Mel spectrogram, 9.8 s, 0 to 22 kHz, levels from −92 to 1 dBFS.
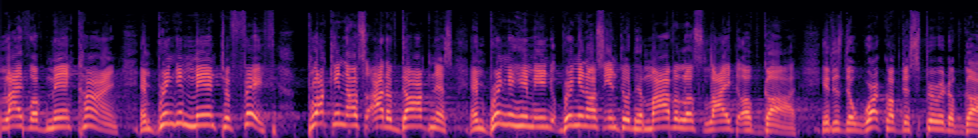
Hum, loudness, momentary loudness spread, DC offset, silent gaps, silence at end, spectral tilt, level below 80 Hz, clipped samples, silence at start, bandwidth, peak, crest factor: none; -25 LUFS; 6 LU; under 0.1%; none; 0 s; -5 dB/octave; -66 dBFS; under 0.1%; 0 s; 16.5 kHz; -8 dBFS; 16 dB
